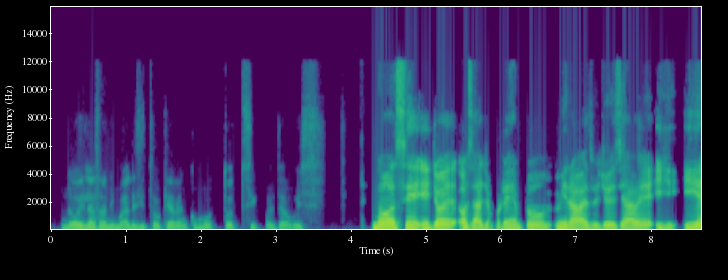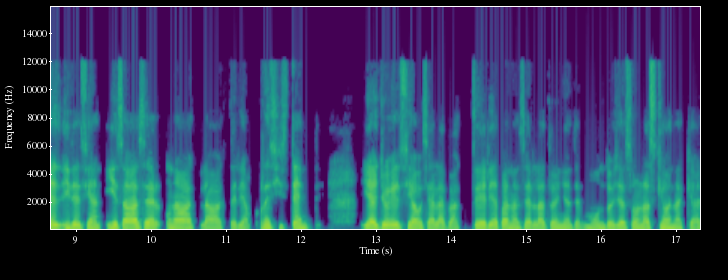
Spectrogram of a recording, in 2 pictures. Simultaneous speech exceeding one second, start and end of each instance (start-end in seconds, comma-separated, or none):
none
